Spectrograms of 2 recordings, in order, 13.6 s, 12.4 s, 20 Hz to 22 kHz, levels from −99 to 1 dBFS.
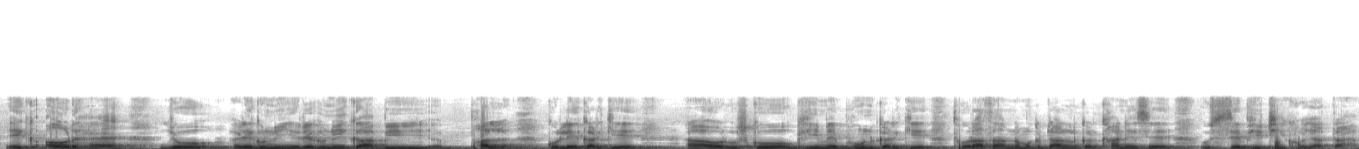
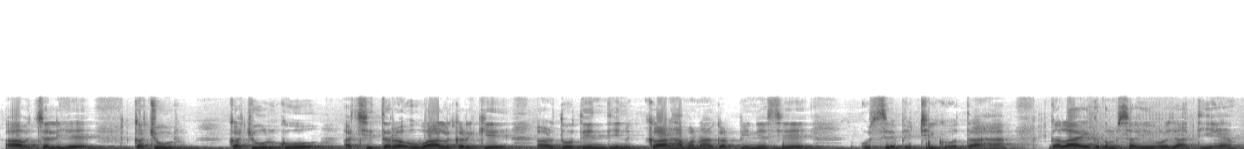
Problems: background sounds at intervals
